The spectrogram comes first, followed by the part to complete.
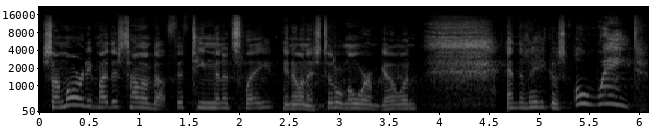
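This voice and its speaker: A middle-aged male pastor with a fairly high voice tells a story from a church stage, conversational and animated. His words ring with the long reverb of a large hall. He sounds like he is speaking into a body mic while walking and gesturing. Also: quick pace. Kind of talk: storytelling sermon.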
